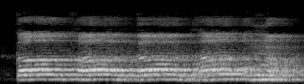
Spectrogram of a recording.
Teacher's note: का वर्ग की सभी ध्वनियों का उच्चारण स्थान है कंठ।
